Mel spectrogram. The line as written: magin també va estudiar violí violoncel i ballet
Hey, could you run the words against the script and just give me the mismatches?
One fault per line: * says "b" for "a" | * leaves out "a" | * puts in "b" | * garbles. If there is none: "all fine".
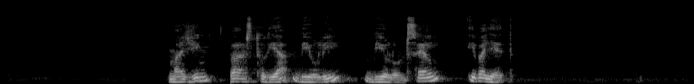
* leaves out "també"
